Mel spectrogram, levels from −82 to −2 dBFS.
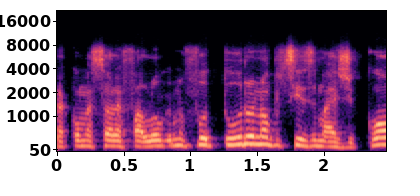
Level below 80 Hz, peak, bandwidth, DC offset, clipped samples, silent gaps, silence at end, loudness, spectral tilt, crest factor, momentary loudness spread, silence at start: -62 dBFS; -2 dBFS; 9 kHz; under 0.1%; under 0.1%; none; 0 s; -16 LUFS; -4.5 dB/octave; 14 dB; 4 LU; 0 s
